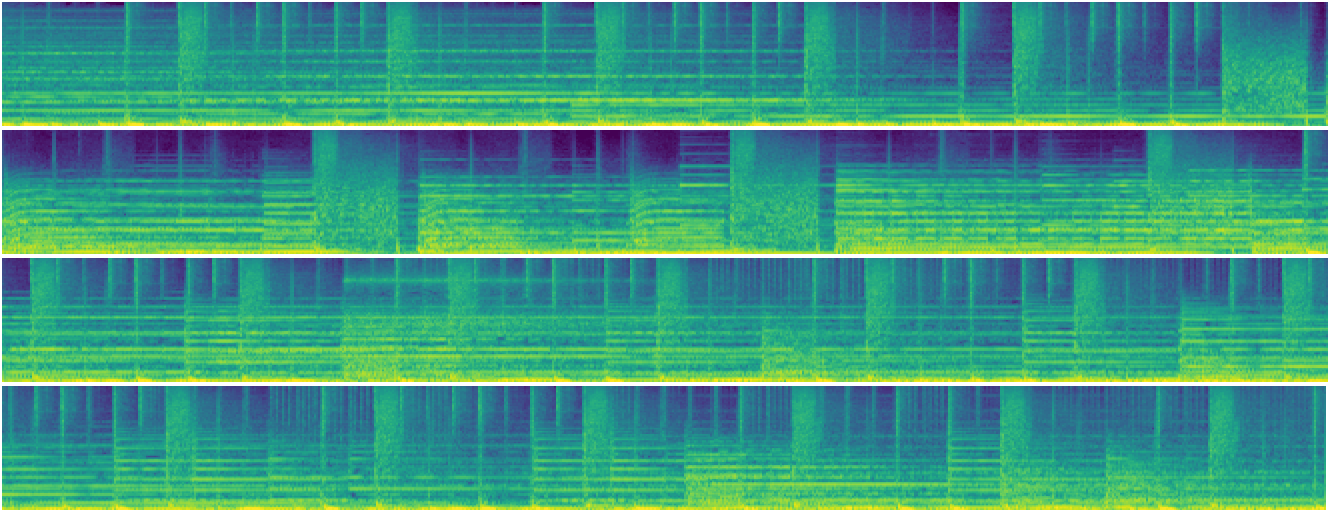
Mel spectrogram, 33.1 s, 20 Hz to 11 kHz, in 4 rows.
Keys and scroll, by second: 10.3 space.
